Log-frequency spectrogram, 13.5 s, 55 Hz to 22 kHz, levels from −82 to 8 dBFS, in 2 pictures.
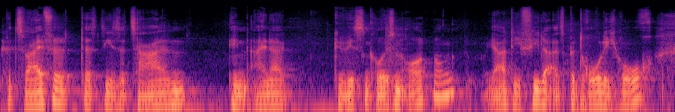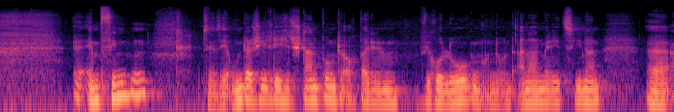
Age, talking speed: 50-69, 135 wpm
